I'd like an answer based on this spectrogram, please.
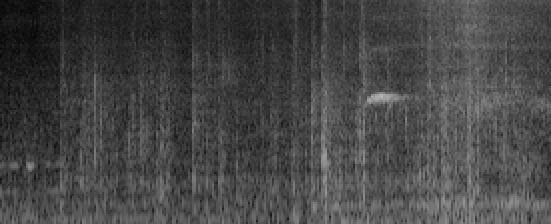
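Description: Downhill mountain bike passing on a rough, rocky trail: tyres crunching and the bike rattling over rocks, with irregular knocks. It swells to a peak about four to five seconds in and then fades. A short high whistle sounds just before the peak.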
